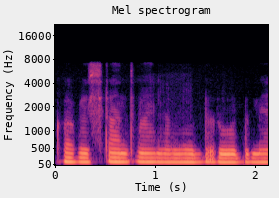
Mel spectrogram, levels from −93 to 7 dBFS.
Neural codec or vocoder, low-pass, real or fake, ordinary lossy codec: none; 7.2 kHz; real; none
